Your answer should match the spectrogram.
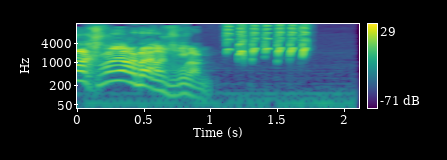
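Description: A cartoon giant hamster's calls: two drawn-out squeals, each rising and then falling, followed by a quick run of about seven short high chirps.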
